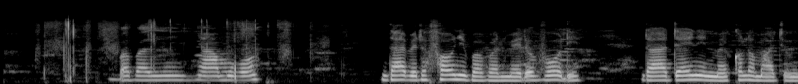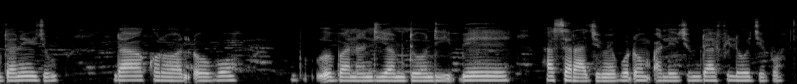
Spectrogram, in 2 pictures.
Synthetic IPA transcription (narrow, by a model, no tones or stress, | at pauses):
babalɲamuɡɔ | ndaɓɛɗɔfawnibabalmajɗɔvoɗindadajninmajkɔlːɔmad͡ʒumdaned͡ʒum | ndakɔɾɔwalɗɔbɔ | banandijamdondibɛhasɛɾad͡ʒumabɔɗɔnɓaled͡ʒumdafilod͡ʒibɔ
